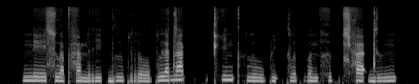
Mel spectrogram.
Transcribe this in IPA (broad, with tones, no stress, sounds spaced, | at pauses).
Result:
n eː˧ s u˨˩ a̯ pʰ a˨˩ m r iː˨˩ t̚ b ɯː˧ p r oː˨˩ p l ɯ˦˥ a̯ d a˥˩ k̚ | kʰ i˥˩ n pʰ l uː˩˦ p i˨˩ ʔ k l o˦˥ k̚ l o˦˥ n h ɯ˦˥ k̚ t͡ɕʰ a˥˩ ʔ d ɯ˦˥ ŋ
